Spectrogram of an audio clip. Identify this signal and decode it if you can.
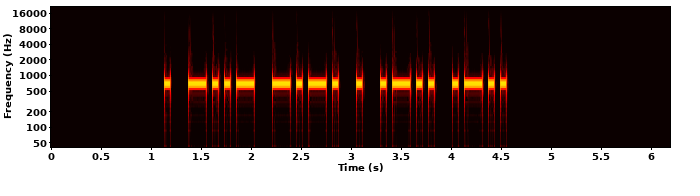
Morse code, heard as a keyed tone, about 20 wpm, 700 Hz. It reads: EXCELL
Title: Build A Word - 3 Letters At A Time - 9-Letter Words - 20wpm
